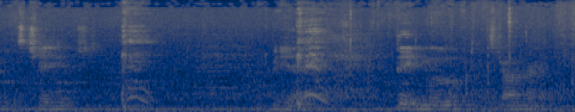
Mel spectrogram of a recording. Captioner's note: somebody coughing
